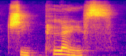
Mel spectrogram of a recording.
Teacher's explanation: there was only one consonant said even though we have two in the spelling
